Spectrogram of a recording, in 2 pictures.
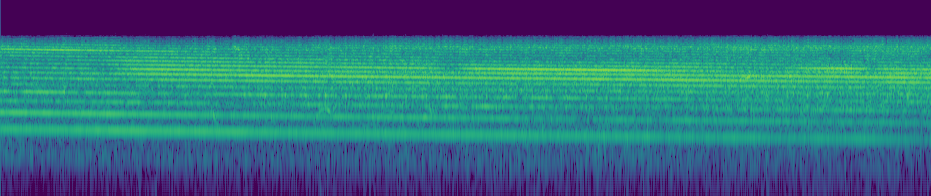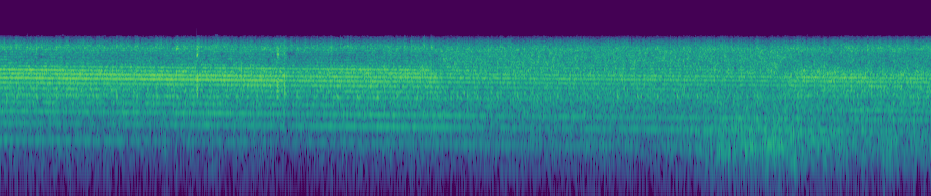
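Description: Fire engine siren winding down: one long tone that slides slowly lower in pitch and fades away about sixteen seconds in. Steady rain and engine noise run underneath.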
